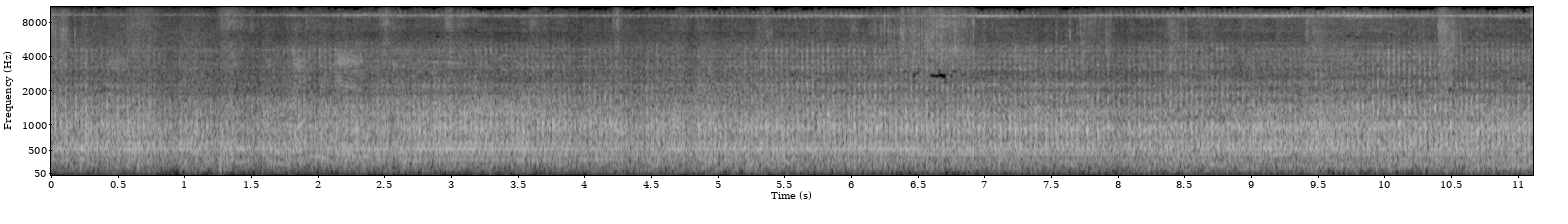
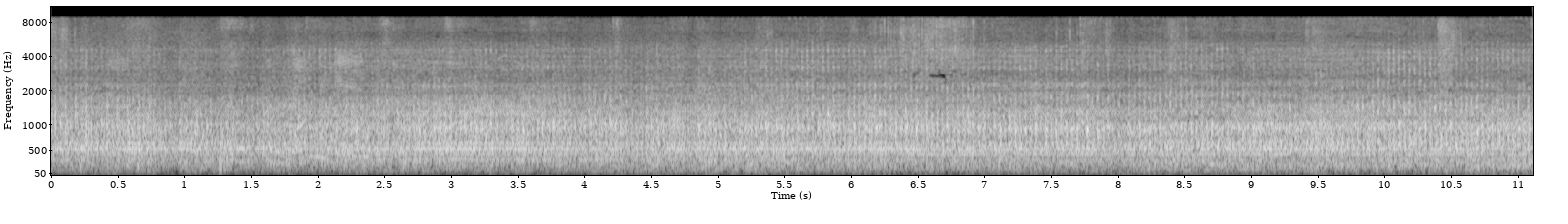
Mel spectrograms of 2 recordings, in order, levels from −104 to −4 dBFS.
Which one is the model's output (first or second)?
second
